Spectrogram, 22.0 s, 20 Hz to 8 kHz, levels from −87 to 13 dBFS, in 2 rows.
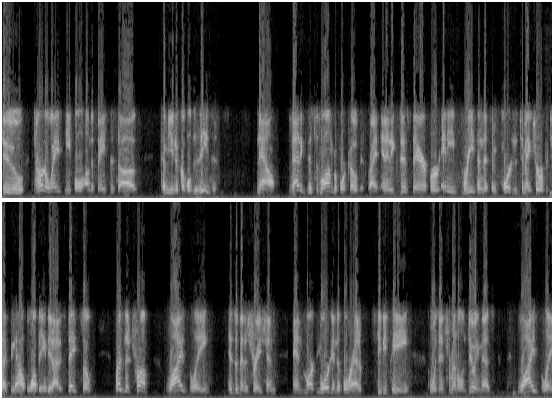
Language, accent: English, American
